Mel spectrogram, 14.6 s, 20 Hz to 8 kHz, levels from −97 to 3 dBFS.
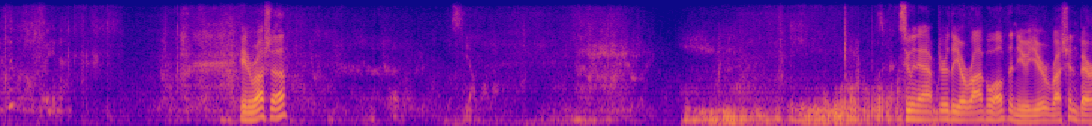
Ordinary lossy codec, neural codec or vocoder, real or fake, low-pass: Opus, 32 kbps; codec, 16 kHz, 2 kbps, X-Codec, HuBERT features, trained on LibriSpeech; fake; 7.2 kHz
